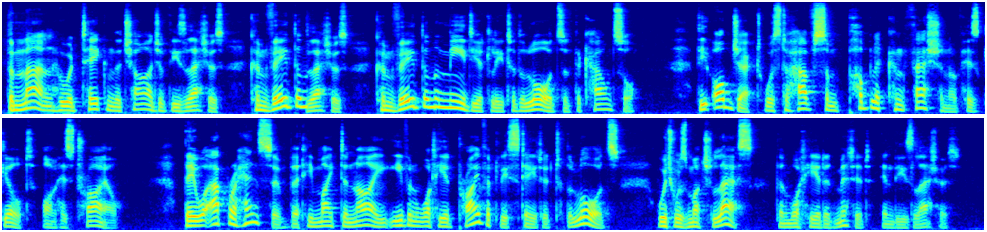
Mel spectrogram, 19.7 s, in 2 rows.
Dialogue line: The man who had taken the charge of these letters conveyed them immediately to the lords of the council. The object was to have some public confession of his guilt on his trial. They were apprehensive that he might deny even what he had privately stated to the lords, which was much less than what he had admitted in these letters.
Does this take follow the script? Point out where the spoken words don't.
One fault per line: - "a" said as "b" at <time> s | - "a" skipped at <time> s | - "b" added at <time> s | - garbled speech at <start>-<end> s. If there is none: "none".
- "letters conveyed them" added at 3.1 s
